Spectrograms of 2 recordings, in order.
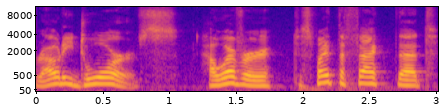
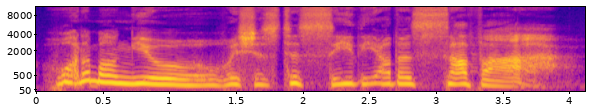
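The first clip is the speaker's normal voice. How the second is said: put-on ragged, raggedy old man voice; 4 semitones higher, 6 dB louder than usual. Voicing a raggedy old man pointing at the party: raggedy old man voice. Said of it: "a raggedy old humanoid man".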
